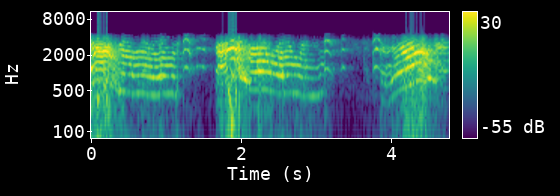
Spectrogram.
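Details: Pebbles, a Schipperke, plays a talk-back game on the owners' return home, giving drawn-out, wavering moans that rise and fall like a vocal grumble.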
